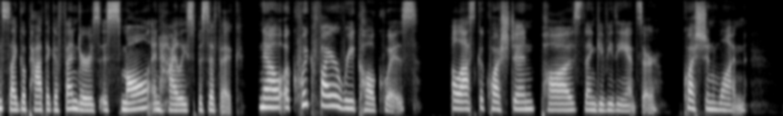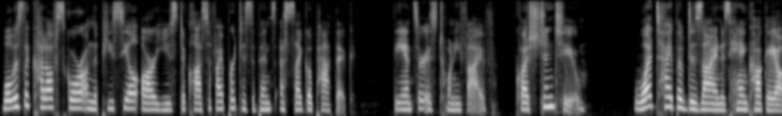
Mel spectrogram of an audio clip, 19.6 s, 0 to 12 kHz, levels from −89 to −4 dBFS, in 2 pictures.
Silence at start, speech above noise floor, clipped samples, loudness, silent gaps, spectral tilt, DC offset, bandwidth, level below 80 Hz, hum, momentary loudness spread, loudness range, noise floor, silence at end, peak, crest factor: 0 s; 60 dB; under 0.1%; -24 LUFS; 3.12-3.18 s, 8.38-8.43 s, 16.08-16.13 s; -4 dB/octave; under 0.1%; 12 kHz; -58 dBFS; none; 11 LU; 6 LU; -84 dBFS; 0 s; -4 dBFS; 20 dB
